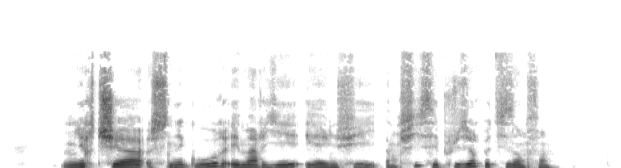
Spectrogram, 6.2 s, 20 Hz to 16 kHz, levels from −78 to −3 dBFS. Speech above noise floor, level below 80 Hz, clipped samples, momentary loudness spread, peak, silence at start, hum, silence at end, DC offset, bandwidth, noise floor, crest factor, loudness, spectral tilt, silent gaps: 52 dB; -64 dBFS; under 0.1%; 12 LU; -10 dBFS; 0.65 s; none; 0.7 s; under 0.1%; 11.5 kHz; -78 dBFS; 18 dB; -26 LUFS; -4.5 dB/octave; none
